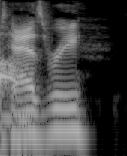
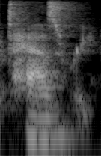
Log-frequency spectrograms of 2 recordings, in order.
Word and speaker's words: Tazri: So the commander is General Tazari. Tazari? However you pronounce her name. – I've always pronounced it Tazri. – But... Tazri. Oh, I like that. I like that better. Tazri.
